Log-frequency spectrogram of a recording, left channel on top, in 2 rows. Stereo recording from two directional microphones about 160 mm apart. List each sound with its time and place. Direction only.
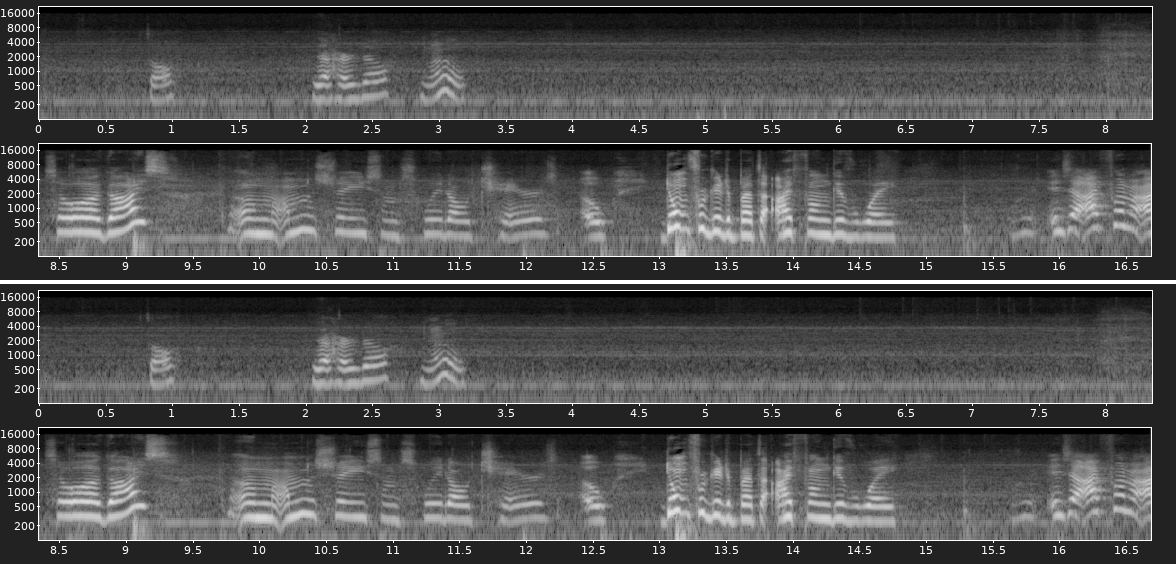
0.8 s a woman's voice: 20° right (ahead or behind)
2.0 s speech: 25° right (ahead or behind)
8.5 s a woman's voice: 5° right (ahead or behind)
9.9 s speech: 45° right (ahead or behind)
10.3 s speech: 20° right (ahead or behind)
11.8 s a woman's voice: 5° right (ahead or behind)
13.9 s a woman's voice: 10° right (ahead or behind)
15.9 s a woman's voice: 10° left (ahead or behind)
